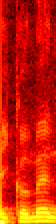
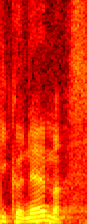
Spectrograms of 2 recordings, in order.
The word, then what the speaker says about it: Iconem: je me trompe hein j'ai pas arrêté de prononcer ça icomen toute la journée et voilà là je l'ai bien dit iconem et il vous fera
